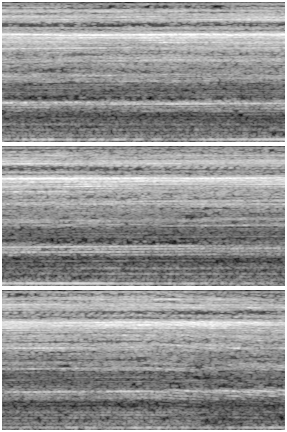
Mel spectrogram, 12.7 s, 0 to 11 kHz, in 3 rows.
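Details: Arçelik 5800-series washing machine brought in for a noise complaint: steady high-pitched whine with a constant hiss over the running drum; the drive motor is worn and will be repaired.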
